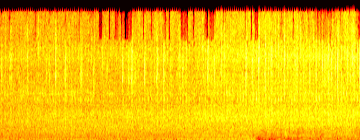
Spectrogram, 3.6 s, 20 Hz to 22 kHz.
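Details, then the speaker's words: 2009 Chevrolet HHR, engine cold; whooshing, fan-like rush that changes then fades; owner unsure if it comes from the fan or the taped, ripped air intake duct; intermittent fan-like noise at cold start. "but then I hear it over here but it's it sounds like something's in the fan but then it kind of goes away"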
